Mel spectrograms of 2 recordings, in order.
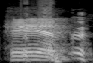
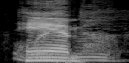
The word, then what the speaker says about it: Han: I mean continuity then they should correct Han Solo's pronunciation of his name all the pronunciations Empire Han even calls him Han I'm like what are you doing yeah it's han ham that's I think it was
